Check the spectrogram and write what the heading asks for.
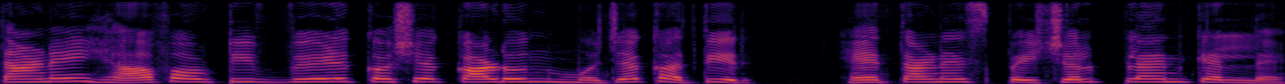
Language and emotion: Goan Konkani, neutral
